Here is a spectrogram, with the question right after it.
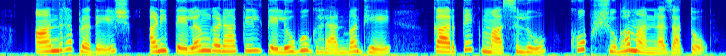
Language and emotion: Marathi, neutral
